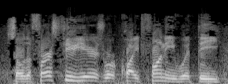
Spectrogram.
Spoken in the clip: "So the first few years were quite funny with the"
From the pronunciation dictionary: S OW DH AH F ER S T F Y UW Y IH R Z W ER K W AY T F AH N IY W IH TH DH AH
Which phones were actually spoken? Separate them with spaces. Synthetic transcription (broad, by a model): S OW DH AH F ER S T F Y UW Y IH R Z W ER K W AY T F AH N IY W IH DH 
